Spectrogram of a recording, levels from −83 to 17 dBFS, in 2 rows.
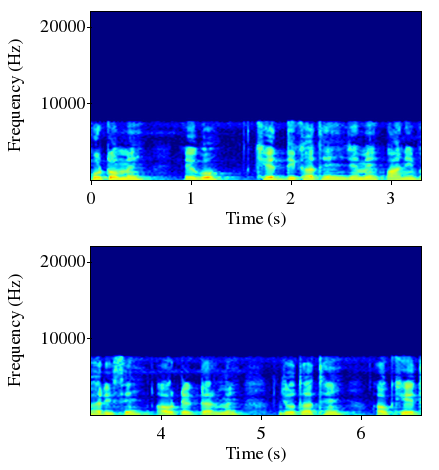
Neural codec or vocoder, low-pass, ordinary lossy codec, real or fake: none; none; none; real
